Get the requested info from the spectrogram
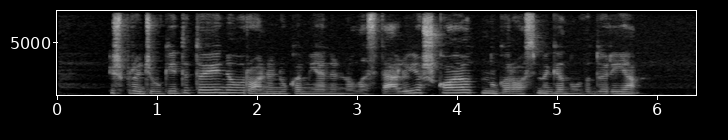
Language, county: Lithuanian, Kaunas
